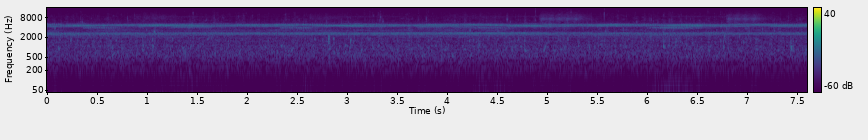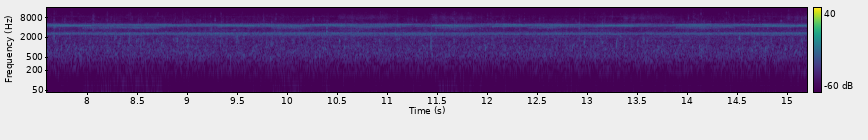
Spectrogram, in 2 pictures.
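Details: Steady cricket and insect chorus at a forest stream: a dense, high ringing trill on two pitches, occasional short sharper buzzes breaking through every few seconds, all over the faint trickle of water.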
